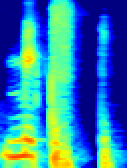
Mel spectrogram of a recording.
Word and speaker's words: mixed: And then mixed. T at the end.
